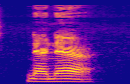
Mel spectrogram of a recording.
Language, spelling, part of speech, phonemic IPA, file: Moroccan Arabic, نعناع, noun, /naʕ.naːʕ/, LL-Q56426 (ary)-نعناع.wav
- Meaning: mint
